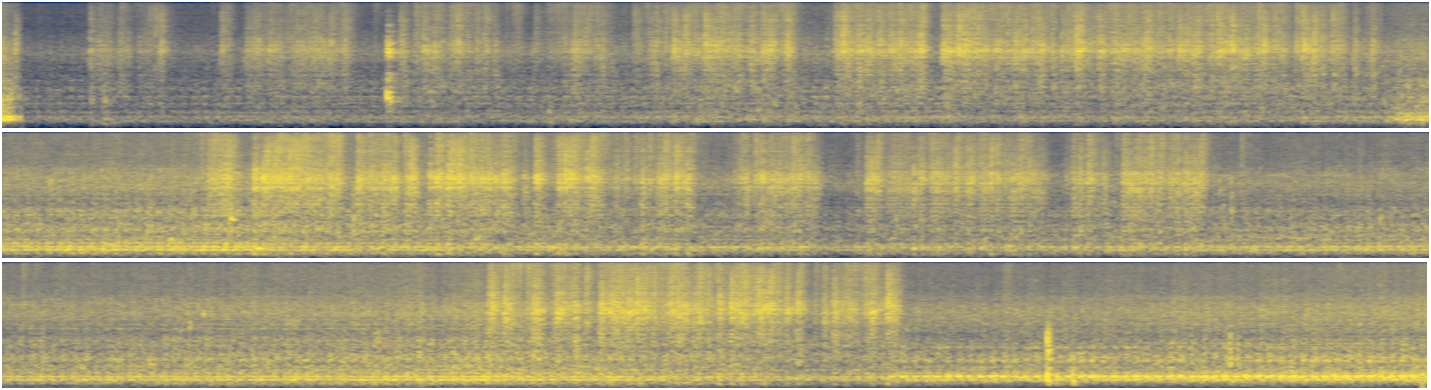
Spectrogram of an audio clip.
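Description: Cooking sounds: a metal ladle and utensils clinking and scraping against a pot and ceramic bowls, with stretches of hissing as hot broth is poured. A low steady hum runs underneath from about a third of the way in.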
